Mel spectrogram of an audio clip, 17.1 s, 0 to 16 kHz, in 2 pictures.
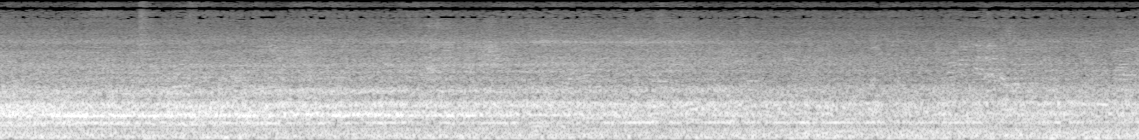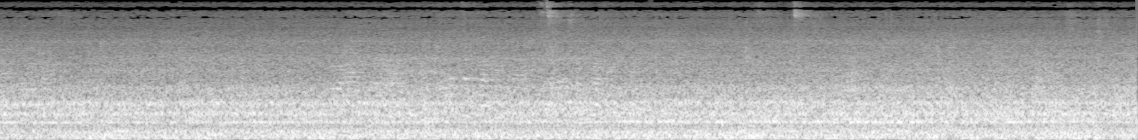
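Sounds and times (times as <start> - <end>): train wheels rumbling on rail: 0.0 - 17.0
train whine: 0.0 - 17.0.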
